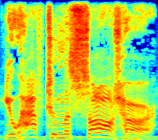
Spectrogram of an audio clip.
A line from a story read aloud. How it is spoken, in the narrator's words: Stan shouted even louder than before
